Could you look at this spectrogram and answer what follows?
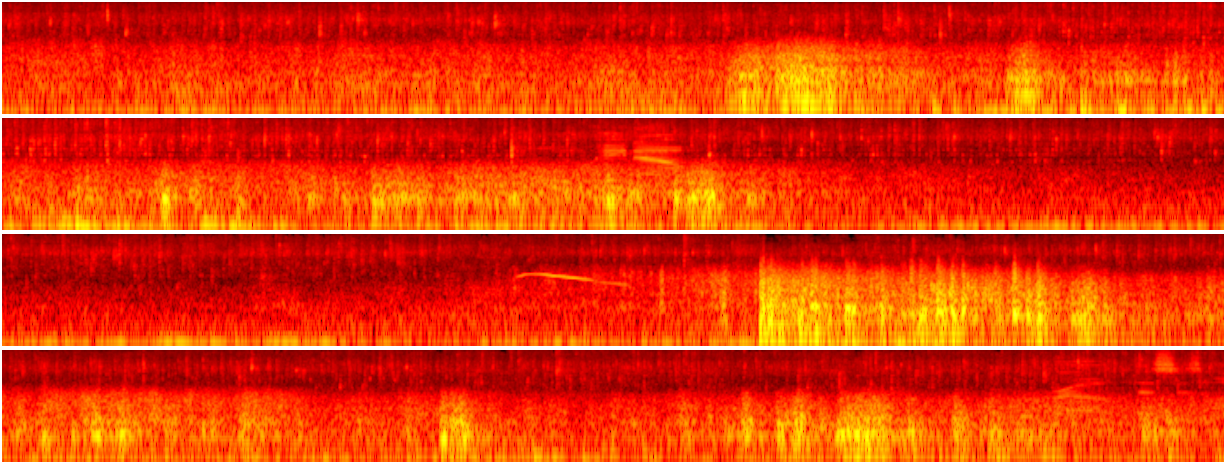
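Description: Thunderstorm: rain falling steadily while thunder rolls, with two long low rumbles swelling up about four seconds in and again about sixteen seconds in.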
